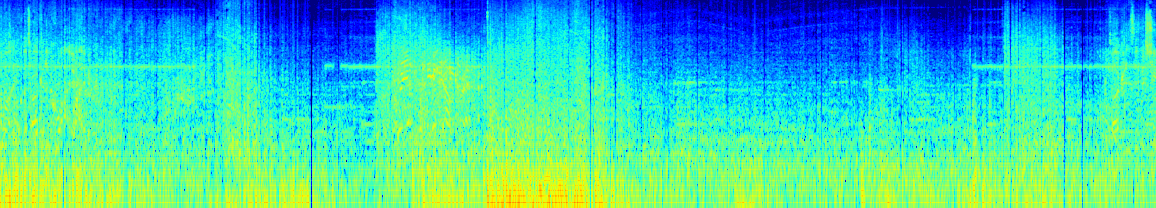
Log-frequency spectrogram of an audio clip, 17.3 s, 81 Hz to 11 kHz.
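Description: Bombing explosions in the combat flight game Ace Combat 7: heavy booming blasts and rumbling detonations in several bursts over a continuous loud roar, with game radio chatter mixed in.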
